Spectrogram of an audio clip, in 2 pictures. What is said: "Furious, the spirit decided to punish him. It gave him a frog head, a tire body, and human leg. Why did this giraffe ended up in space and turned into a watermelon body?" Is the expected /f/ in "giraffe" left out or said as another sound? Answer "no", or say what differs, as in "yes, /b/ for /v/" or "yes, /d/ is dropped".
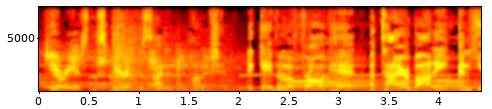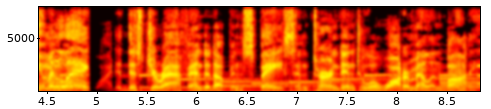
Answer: no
